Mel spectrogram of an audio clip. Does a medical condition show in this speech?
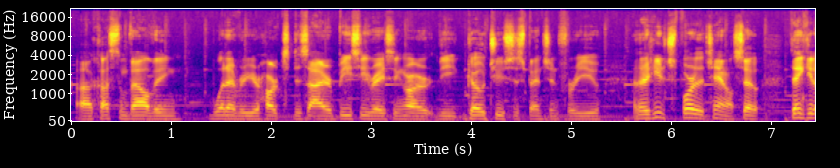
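No.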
